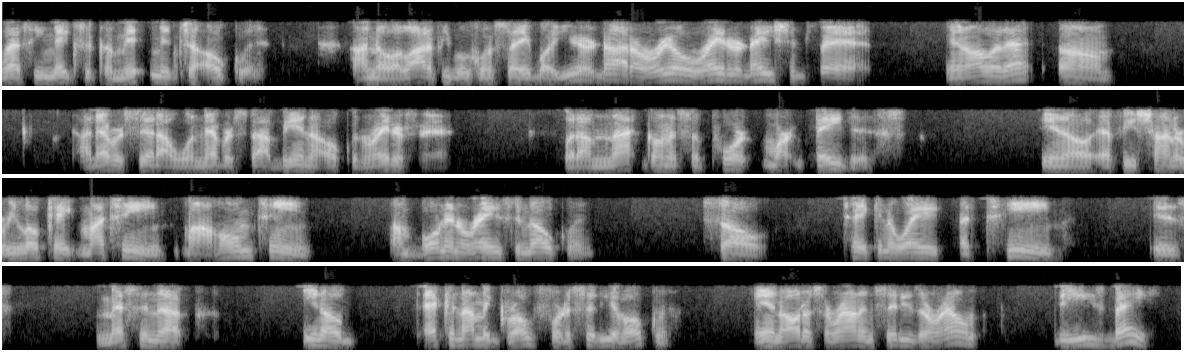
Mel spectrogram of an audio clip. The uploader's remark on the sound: Raider Nation “Boneline” Call-in Segment.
